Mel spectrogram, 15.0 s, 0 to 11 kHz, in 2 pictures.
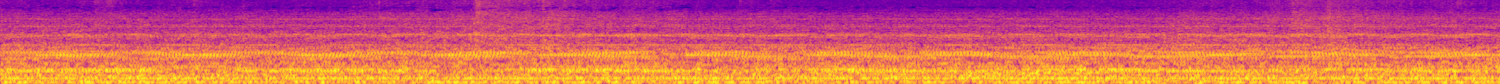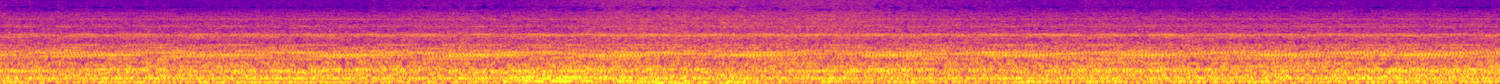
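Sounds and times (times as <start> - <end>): machine drone: 9.8 - 11.8.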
